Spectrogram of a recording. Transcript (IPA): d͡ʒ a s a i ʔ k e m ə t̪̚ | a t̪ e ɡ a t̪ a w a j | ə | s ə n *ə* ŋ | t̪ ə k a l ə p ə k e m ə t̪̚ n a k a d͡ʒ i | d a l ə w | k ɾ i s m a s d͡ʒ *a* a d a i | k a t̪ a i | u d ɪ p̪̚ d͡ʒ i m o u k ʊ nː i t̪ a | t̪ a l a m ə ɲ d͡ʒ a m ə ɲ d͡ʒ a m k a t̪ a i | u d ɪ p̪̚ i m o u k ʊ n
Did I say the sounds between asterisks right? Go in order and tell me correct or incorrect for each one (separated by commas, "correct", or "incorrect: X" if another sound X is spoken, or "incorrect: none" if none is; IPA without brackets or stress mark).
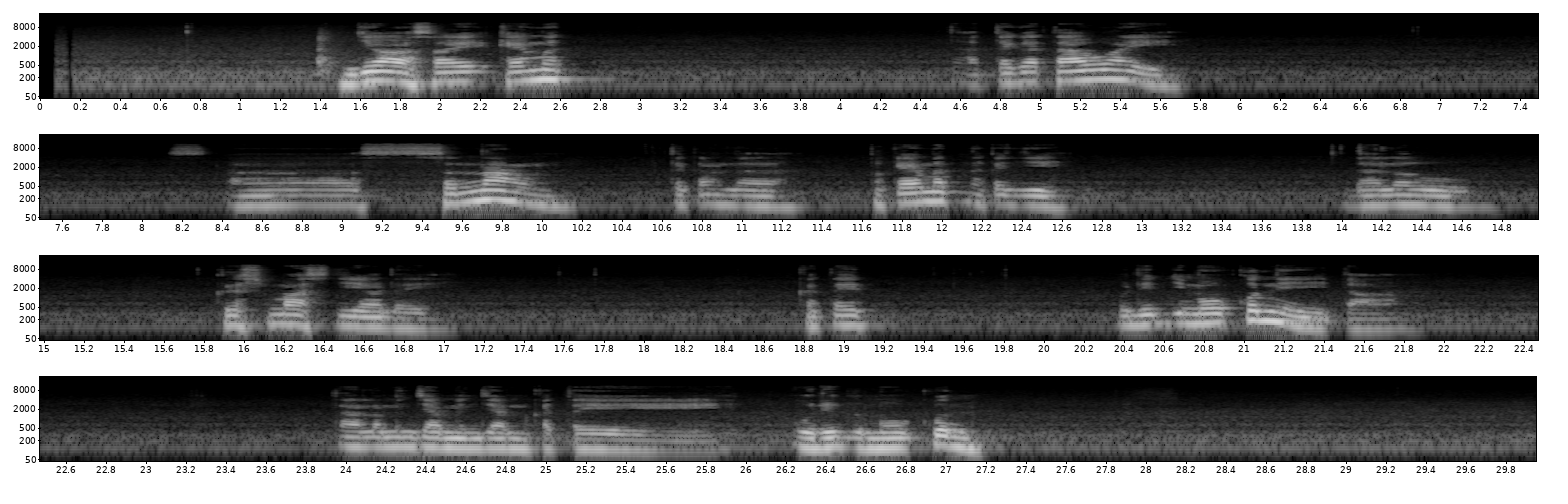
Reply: incorrect: a, incorrect: i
